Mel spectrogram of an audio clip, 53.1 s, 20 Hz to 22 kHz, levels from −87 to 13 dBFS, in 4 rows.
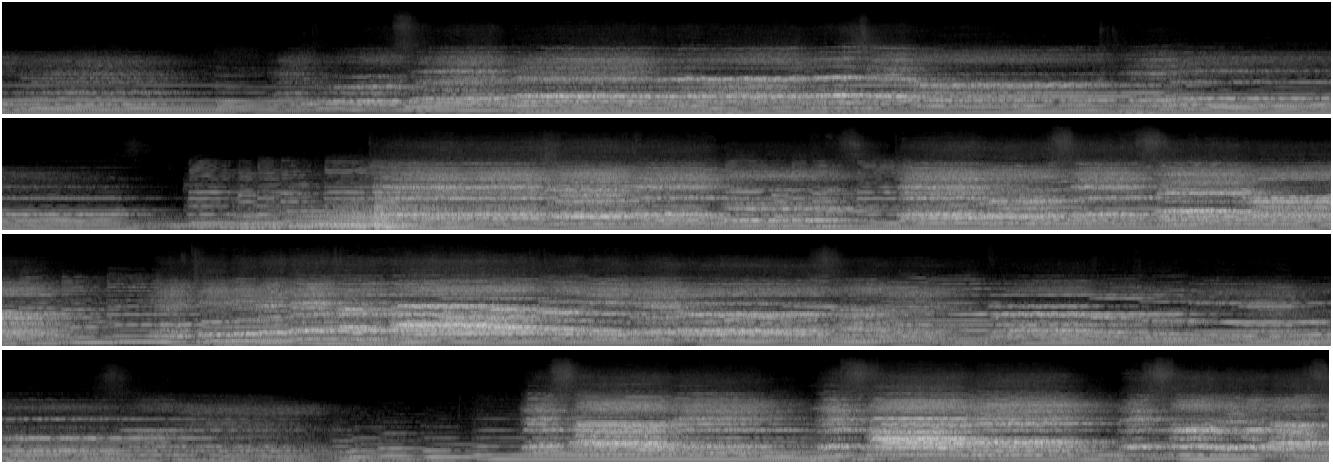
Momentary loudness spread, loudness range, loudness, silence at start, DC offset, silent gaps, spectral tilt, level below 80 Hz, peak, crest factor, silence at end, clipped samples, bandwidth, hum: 17 LU; 15 LU; -23 LUFS; 0 s; under 0.1%; none; -6 dB/octave; -44 dBFS; -4 dBFS; 20 dB; 0 s; under 0.1%; 13.5 kHz; none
